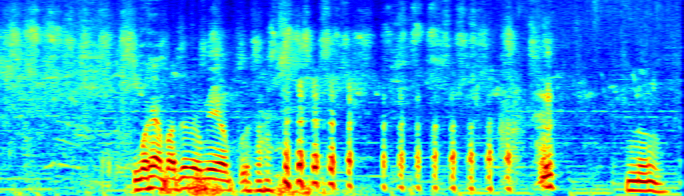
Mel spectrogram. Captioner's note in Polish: śmiech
